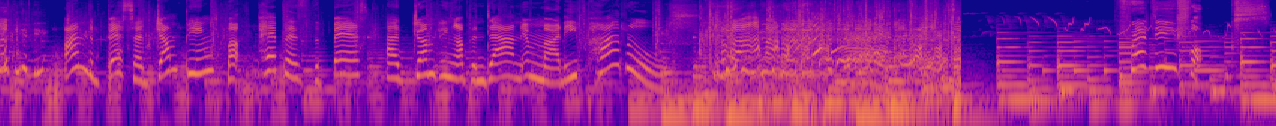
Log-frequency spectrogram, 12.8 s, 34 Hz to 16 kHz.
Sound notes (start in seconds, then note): 7.1 all laugh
